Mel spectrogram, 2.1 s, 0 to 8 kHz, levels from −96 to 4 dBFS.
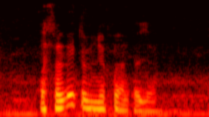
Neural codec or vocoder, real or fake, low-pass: codec, 16 kHz in and 24 kHz out, 1.1 kbps, FireRedTTS-2 codec; fake; 7.2 kHz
